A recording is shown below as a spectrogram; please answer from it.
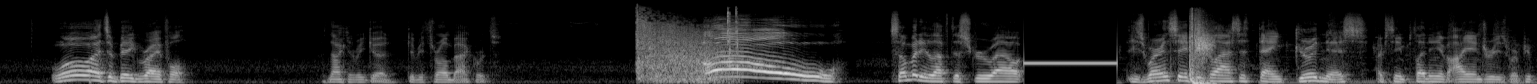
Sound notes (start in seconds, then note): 6.3 gunshot cracks; 10.2 production beep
